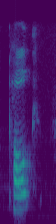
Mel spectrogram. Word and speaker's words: Polk: Because people think our last name is Hulk all the time. Like, over the phone. Yes, what's your last name? Polk. – I always spell it. – I do, too. – P-O-L-K. – P-O-L-K, you nerd. – Like the president.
